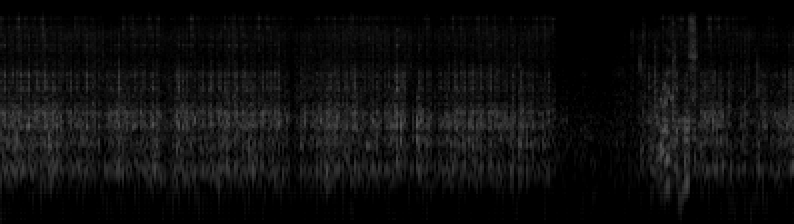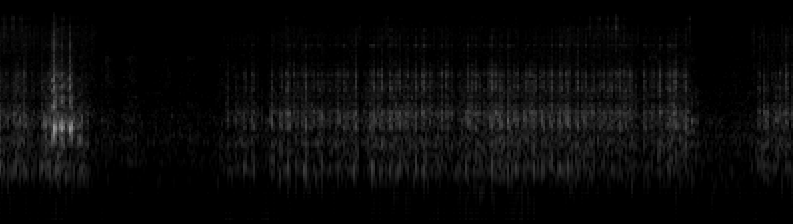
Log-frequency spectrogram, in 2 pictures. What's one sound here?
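A cloth rubs briskly back and forth on a wooden guitar neck.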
